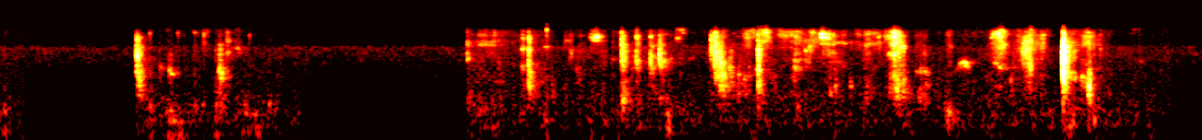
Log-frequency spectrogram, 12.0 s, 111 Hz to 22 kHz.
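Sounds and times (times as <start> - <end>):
papers rustling: 4.7 - 11.1.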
